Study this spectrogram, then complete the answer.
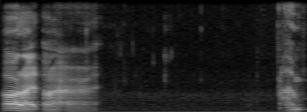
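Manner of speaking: ordinary delivery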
